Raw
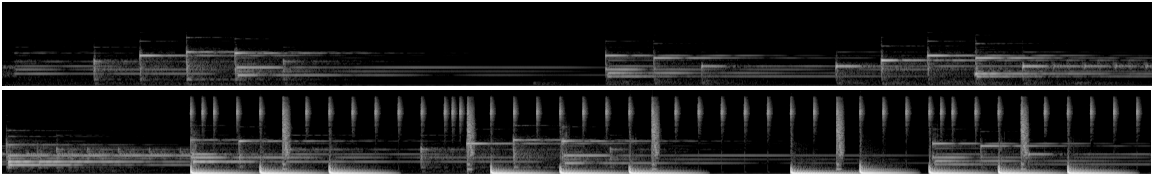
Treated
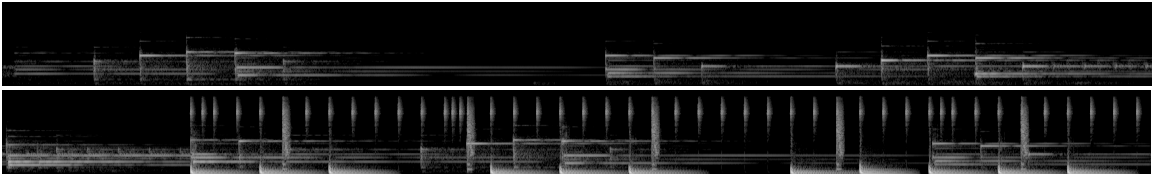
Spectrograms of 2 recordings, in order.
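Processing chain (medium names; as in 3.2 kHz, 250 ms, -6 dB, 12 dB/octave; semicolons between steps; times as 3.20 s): high-pass 89 Hz 12 dB/octave; trim -4 dB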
